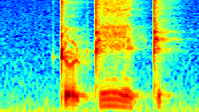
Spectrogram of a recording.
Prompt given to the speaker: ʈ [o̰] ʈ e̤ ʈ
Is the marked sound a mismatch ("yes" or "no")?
no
